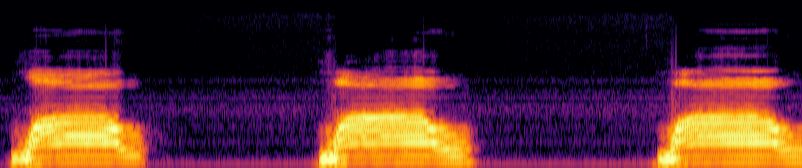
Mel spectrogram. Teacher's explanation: ہونٹ تو گول ہو جاتے ہیں لیکن ملتے نہیں ہیں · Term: واو غیر مدہ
